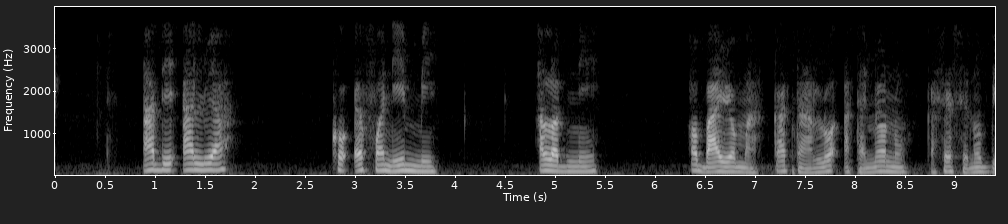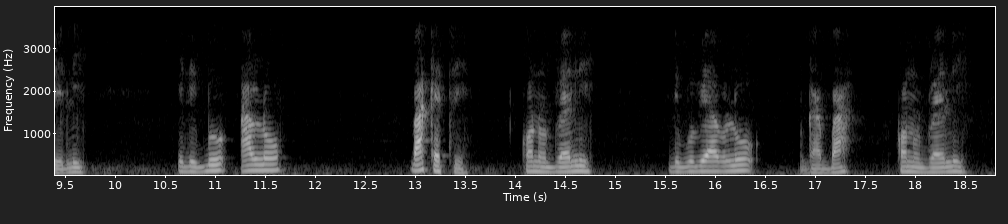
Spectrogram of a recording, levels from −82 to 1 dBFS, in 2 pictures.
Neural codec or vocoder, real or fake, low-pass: none; real; 3.6 kHz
